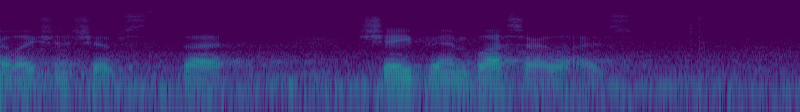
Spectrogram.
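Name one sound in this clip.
A man speaks calmly into a microphone in a large echoing hall.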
